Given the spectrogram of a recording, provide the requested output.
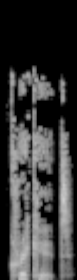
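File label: "cricket", British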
